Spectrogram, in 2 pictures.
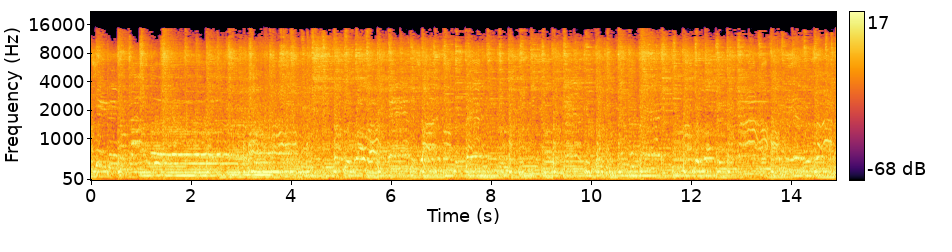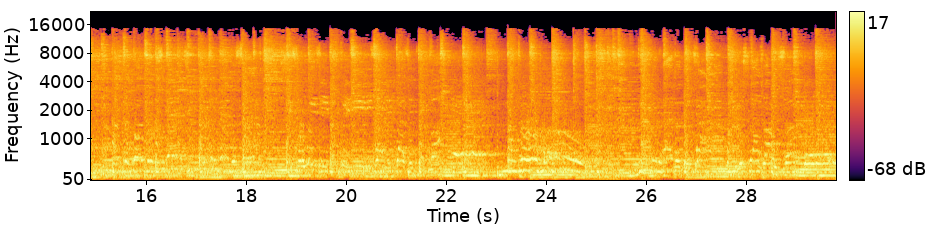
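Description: Live rock music: a man singing over electric bass guitar and a drum kit, with a steady drum beat.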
